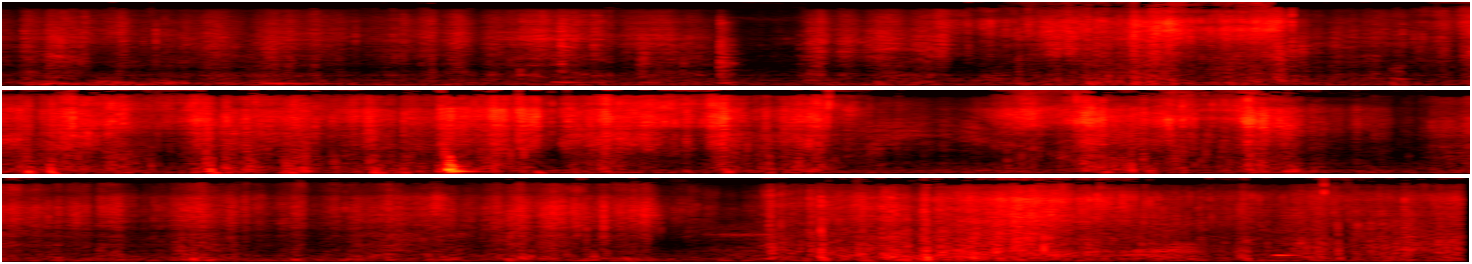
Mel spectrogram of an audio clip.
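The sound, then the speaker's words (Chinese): Soft rustling and rubbing of cloth as unabsorbed massage oil is wiped off a man's skin, quiet uneven strokes with crinkly friction and short pauses between. “现在帮先生擦掉没有被吸收的按摩油。”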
